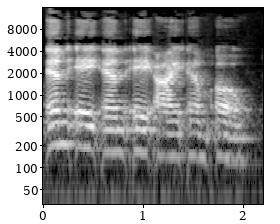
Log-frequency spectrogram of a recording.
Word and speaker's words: Nanaimo: N-A-N-A-I-M-O, Nanaimo, after the island, Nanaimo.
